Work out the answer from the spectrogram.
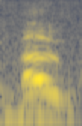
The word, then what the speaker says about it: Bogue: Bogey is pronounced like road. Bogue. Okay, thank you, buddy. See, John, appreciate that. So Bogue is like road.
